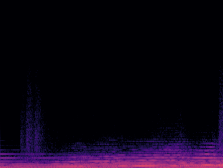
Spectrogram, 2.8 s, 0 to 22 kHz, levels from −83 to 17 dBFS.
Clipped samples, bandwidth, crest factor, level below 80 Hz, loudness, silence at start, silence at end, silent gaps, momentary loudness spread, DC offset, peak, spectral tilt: under 0.1%; 7.4 kHz; 14 dB; -44 dBFS; -32 LUFS; 0 s; 0 s; none; 8 LU; under 0.1%; -16 dBFS; -9.5 dB/octave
